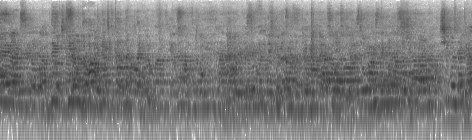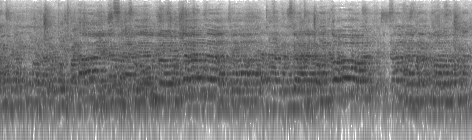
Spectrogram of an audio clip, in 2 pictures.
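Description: Music plays over loudspeakers.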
